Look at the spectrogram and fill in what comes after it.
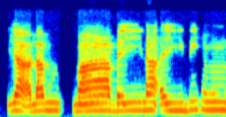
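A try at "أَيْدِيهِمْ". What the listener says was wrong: ऐदीहिम, ऐदीहिम। मदलीन है, मदलीन है, और क्या है, हरूफे मद्दा भी है ना, है ना, लीन भी है। तो जहां पे आपकी हरकत थे हैं, वहां पे आप खींच रहे हैं, और जहां पे आपकी हरकत नहीं है, जो सॉरी, जहां पे मद है वहां पे नहीं खींच रहे।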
